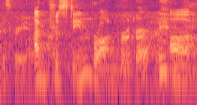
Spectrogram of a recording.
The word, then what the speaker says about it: Braunberger: um nice and just for you I'm Christine braunberger uh b r a u n b e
